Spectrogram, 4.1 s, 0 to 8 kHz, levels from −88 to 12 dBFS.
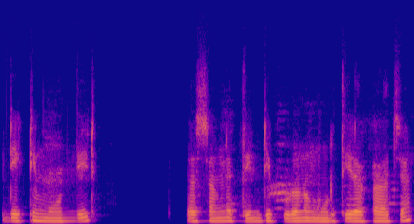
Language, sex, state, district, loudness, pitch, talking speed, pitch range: Bengali, male, West Bengal, Jhargram, -25 LUFS, 115 Hz, 115 wpm, 115-120 Hz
